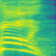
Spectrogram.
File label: name bowling, localized english battlechatter us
